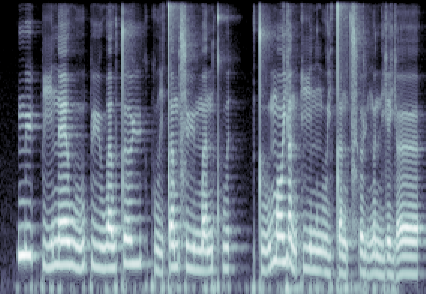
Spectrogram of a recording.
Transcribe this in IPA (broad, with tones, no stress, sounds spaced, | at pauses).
m yː˥ k̚ p iː˨˧ n̪ ɛː˧ w uː˨˥ p yː˨ w ɐ˧ w t̪ ɵ˥ ɥ | kʷ iː˨˩ t̪ ɐ˧ m s yː˨ m ɐ˨˧ n kʷʰ ɪ˧ k̚ | t̪ uː˨˥ m ɔː˥ j ɐ˨ n k iː˨ n ŋ uː˨˩ j t̪ ɐ˨˩ ŋ t͡sʰ ɵ˨˩ ɥ ŋ ɵ˨˩ n j e˨˩ j œː˨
